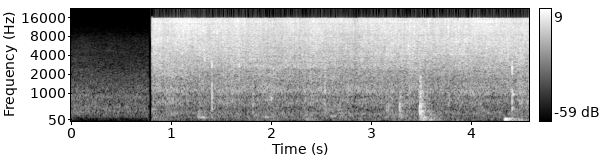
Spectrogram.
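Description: Triangle-cut tofu frying in a hot pan: a loud, steady sizzle that cuts in suddenly about a second in, with a few light clicks as the pieces are stirred and tossed.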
